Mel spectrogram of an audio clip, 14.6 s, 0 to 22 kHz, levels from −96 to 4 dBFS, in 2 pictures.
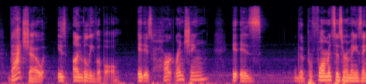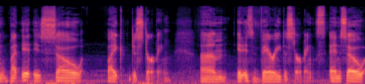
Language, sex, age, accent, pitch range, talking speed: English, male, 30-49, American, 90-110 Hz, 105 wpm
